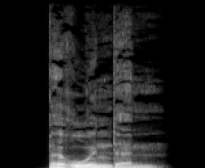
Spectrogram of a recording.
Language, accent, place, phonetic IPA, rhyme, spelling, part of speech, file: German, Germany, Berlin, [bəˈʁuːəndəm], -uːəndəm, beruhendem, adjective, De-beruhendem.ogg
- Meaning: strong dative masculine/neuter singular of beruhend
